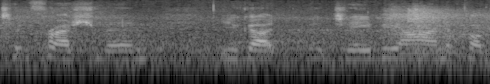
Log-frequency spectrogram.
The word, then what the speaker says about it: Javion: You got Javion, if I'm saying it right, Cohen. Yep, Javion.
